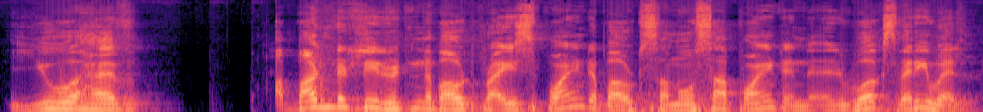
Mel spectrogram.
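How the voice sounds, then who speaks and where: A man's voice: a little high, a little mellow, breathy edge. A man with an Indian accent hosts a press event, steering the questions in mixed English and Hindi. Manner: brisk, directing the questions. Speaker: event host.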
